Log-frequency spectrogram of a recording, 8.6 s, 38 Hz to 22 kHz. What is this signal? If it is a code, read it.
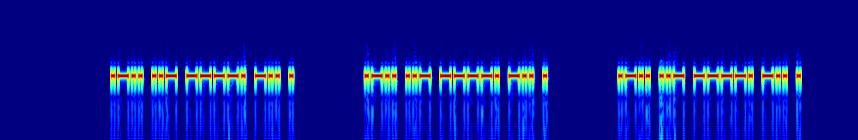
Morse code, heard as a keyed tone, about 36 wpm, 690 Hz. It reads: LU9DE LU9DE LU9DE
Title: DXCC-100 Call Signs - 5 Characters - Repeated 3x - 35wpm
